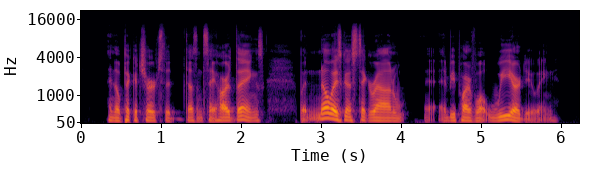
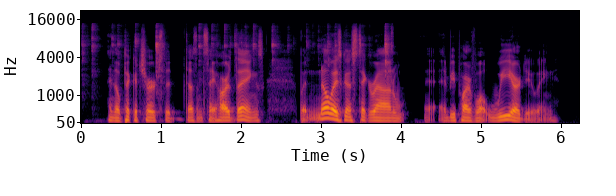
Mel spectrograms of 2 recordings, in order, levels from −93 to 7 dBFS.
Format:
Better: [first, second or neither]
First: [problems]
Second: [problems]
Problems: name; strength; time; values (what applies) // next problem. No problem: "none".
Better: first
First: none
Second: keyboard typing; faint; until 4 s; peak 10 dB below the speech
